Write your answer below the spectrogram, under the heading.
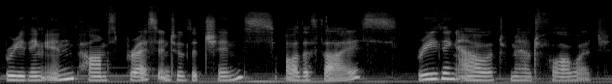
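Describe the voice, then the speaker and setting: A woman guides a yoga and meditation class at a slow, unhurried pace. Her medium-pitched voice has a creaky edge and a soothing, measured delivery. Soft music plays behind her. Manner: soothing, gently measured phrasing with breath cues.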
